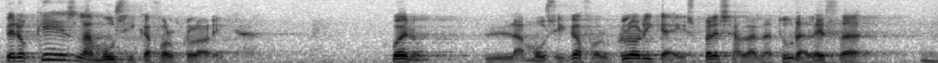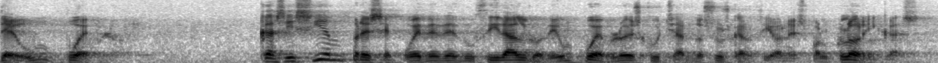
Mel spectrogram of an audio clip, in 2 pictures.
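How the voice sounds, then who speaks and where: A Castilian-accented man presenting a children's concert lecture dubs an explanation of music in a sing-song voice at normal speed. He teaches and speaks directly to the young audience. The recording has long reverb from an echoey hall plus faint rumble.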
